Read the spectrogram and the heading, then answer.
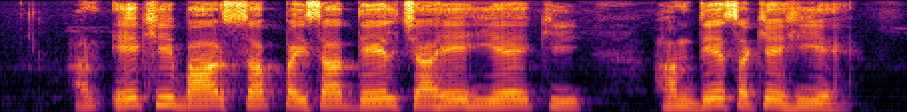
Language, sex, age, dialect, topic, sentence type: Magahi, male, 41-45, Northeastern/Surjapuri, banking, question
